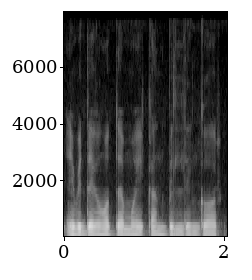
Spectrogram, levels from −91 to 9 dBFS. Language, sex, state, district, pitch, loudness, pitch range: Chakma, male, Tripura, West Tripura, 95 Hz, -16 LUFS, 90-100 Hz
